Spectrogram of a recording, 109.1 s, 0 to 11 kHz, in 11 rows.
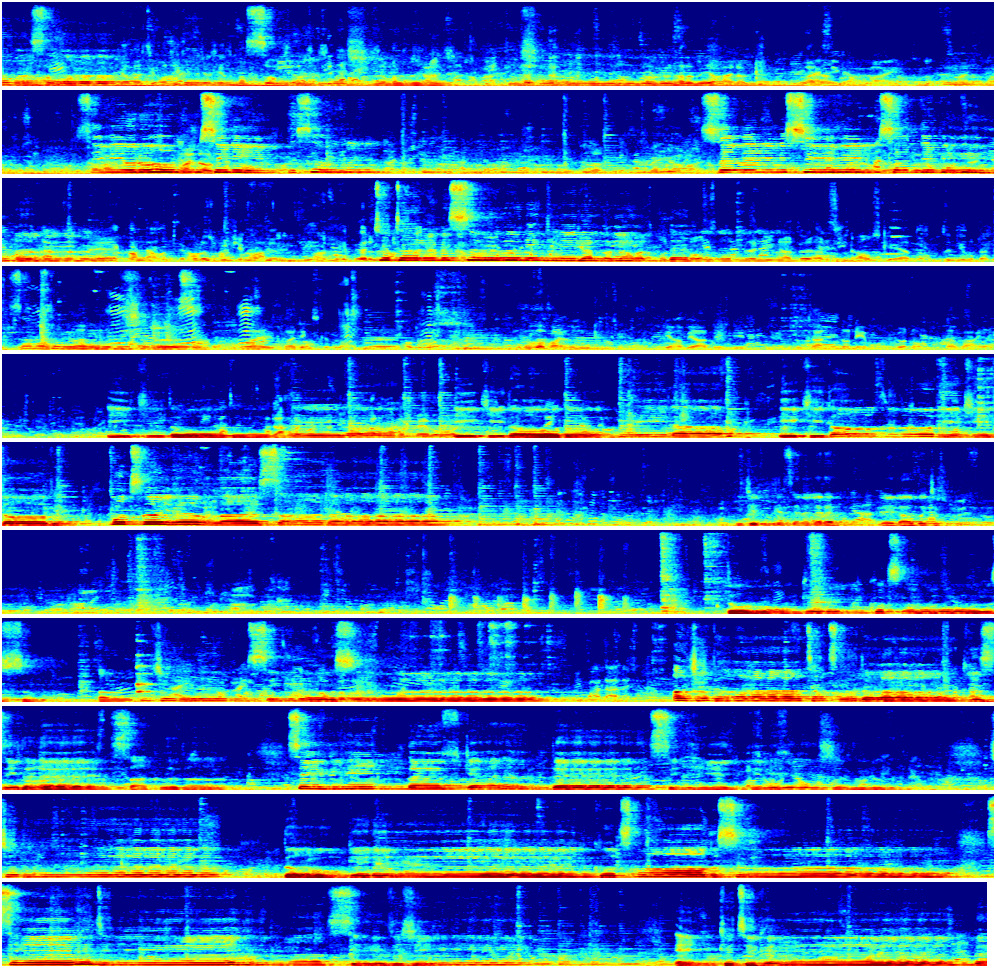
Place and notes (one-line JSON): {"title": "Neukölln, Berlin, Germany - Happy Birthday and other Turkish music, Loky Garten restaurant", "date": "2012-07-29 21:30:00", "description": "9.30, a cold evening, not so many patrons, PA system with oddly inappropriate volume changes. Largish open air Turkish restaurant in an seemingly deserted factory area. I was attracted in by the singing, which reminded me of Istanbul and Turkish tea. Strange place, strange atmosphere. No baklava!", "latitude": "52.48", "longitude": "13.46", "timezone": "Europe/Berlin"}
